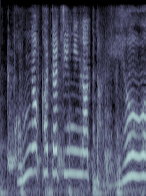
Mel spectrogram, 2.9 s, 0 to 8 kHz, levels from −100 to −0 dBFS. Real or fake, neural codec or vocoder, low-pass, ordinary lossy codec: fake; codec, 16 kHz, 4 kbps, FunCodec, trained on Chinese and English, 50 frames a second; 7.2 kHz; AAC, 32 kbps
